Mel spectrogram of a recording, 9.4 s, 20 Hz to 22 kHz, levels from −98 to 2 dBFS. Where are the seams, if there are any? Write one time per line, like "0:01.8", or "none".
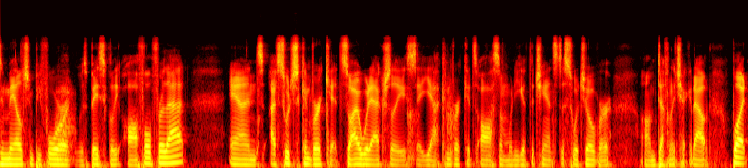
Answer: none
